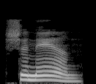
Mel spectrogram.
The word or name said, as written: shannan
